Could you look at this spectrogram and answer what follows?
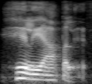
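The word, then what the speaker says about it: Heliopolis: Helopoulos. Okay, it it sounds hard, but if you spell it out, it's it's easy.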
